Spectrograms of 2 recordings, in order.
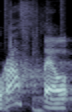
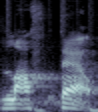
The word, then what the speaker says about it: Laftel: gini dari yang tadinya kita tahu namanya adalah pulau raftel r a f t e l ternyata itu adalah pelafalan dalam bahasa Inggris laftel jadi ya kita tunggu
